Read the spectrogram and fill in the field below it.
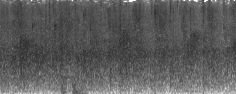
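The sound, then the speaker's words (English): Sustained applause from a sizable audience at a scientific talk at a research institute, a dense, steady wash of many hands clapping at once with no pauses, loud throughout. “You guys just love clapping.”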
